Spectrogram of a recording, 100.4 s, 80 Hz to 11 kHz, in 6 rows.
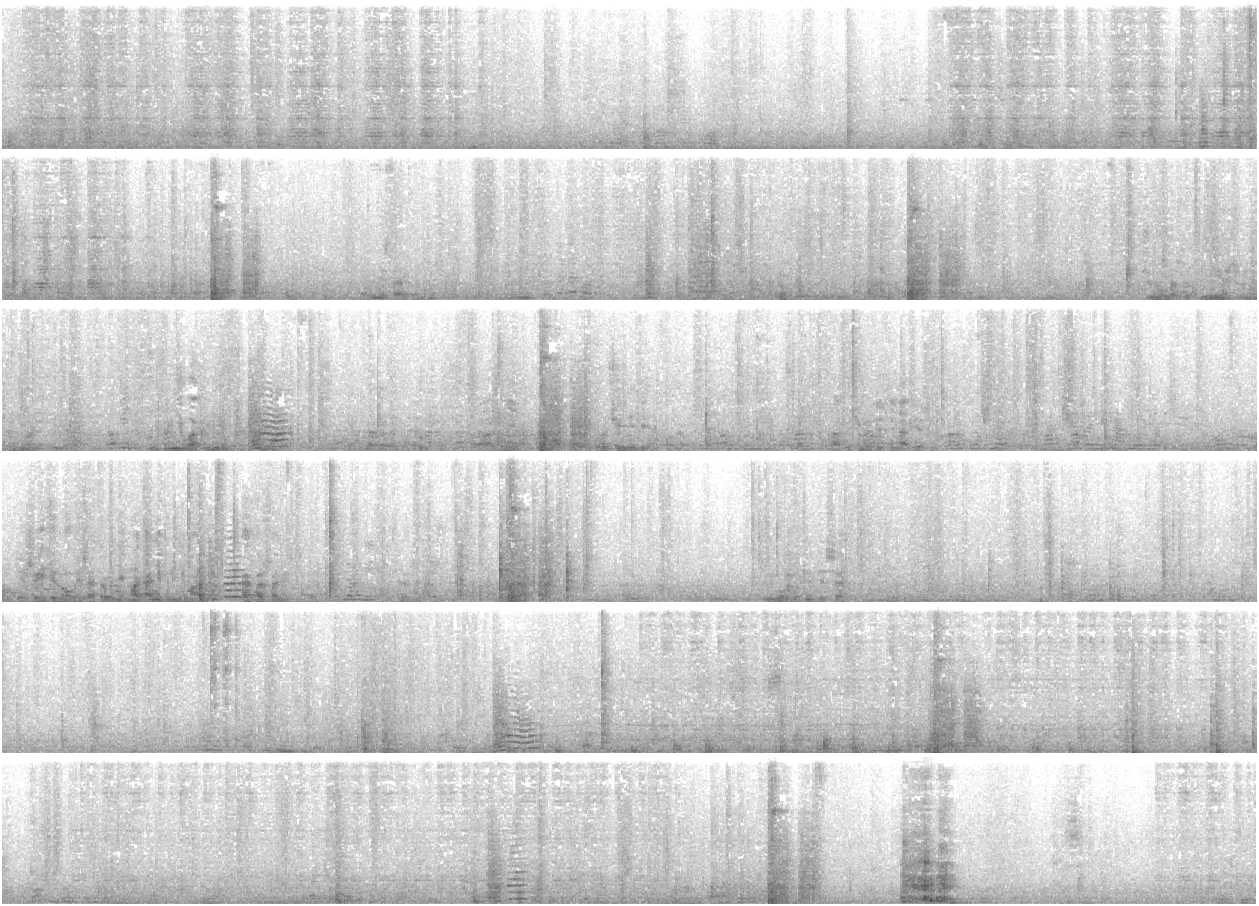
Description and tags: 110416 14 Sber bank Ambiance Bank
Russian small bank
Ambiance, Bank, Moscow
